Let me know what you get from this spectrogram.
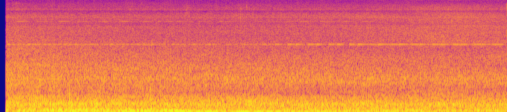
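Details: Constant low engine rumble of urban traffic fills the recording, and no animal is heard.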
